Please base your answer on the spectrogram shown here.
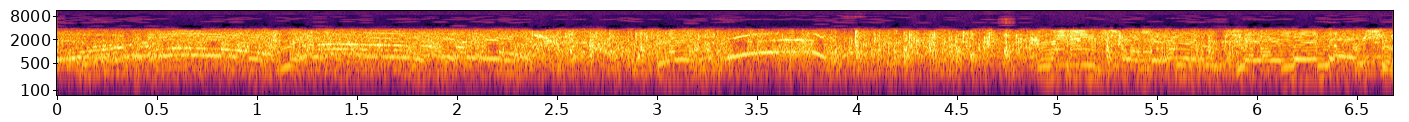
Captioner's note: cheering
